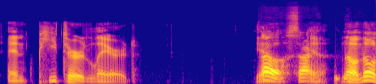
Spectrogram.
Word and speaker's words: Peter Laird: this is from Bleeding Cool Kevin Easter man petty Lord reunite after Netflix the toys that made us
